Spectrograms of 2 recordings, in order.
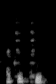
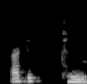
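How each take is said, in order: First: अतिथि with a quick short i at the end; short final vowel. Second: अतिथि with the last vowel drawn out to "thee"; long final vowel. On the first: Teacher shows the short matra, अतिथि ending in short i. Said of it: "इसमें छोटी मात्रा". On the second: Teacher shows the long matra, अतिथि ending in long ee. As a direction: stretch the end of अतिथि into a long ee. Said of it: "इसमें बड़ी की मात्रा आ रही है". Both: Shown as a demonstration.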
